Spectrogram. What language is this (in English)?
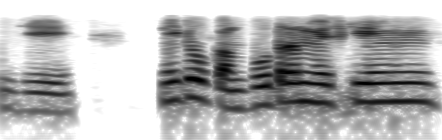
Hindi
